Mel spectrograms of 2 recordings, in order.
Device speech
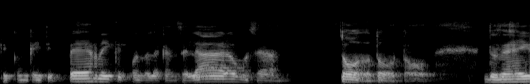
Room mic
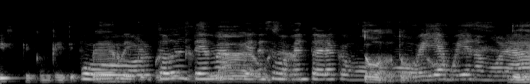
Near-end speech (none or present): present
